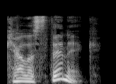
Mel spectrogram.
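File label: "callisthenic", British English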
